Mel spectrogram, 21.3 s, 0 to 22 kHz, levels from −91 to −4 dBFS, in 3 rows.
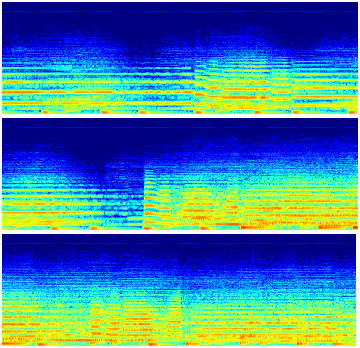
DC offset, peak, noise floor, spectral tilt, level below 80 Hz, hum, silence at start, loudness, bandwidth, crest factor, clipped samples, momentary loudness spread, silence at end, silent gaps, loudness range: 0.4%; -6 dBFS; -44 dBFS; -8.5 dB/octave; -36 dBFS; none; 0 s; -24 LUFS; 8.4 kHz; 18 dB; under 0.1%; 9 LU; 0 s; none; 6 LU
